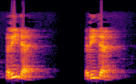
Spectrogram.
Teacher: وبعضهم يعبر إلقاء حركة الهمزة على الساكن قبلها مع حذف الهمزة، مثلا كلمة ريد أن، ريد أن أصلها دال ساكنة ثم تتلوها همزة مفتوحة، فنقلت حركة الهمزة وهي الفتحة إلى الدال فصارت الدال مفتوحة بدل أن كانت ساكنة، وحذفت الهمزة · Term: النقل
